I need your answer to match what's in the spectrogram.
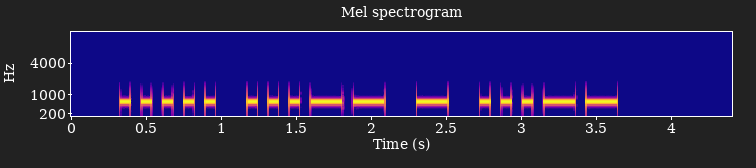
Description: Morse code, heard as a keyed tone, about 17 wpm, 700 Hz. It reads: 53T3
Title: Common Cut Numbers - 4-Digit 17wpm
